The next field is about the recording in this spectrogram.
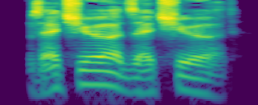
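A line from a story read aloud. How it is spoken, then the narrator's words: Grumbled. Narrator (Russian): проворчал Весемир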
